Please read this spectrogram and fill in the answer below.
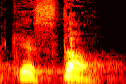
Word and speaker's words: questão: Que, sem trema, quente, questão, quesito. Você notou se eu pronunciei a letra U? Não.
